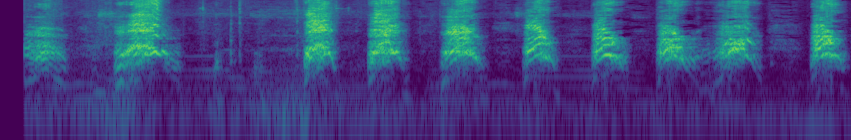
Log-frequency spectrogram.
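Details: Asher, a toy poodle, barks with road rage in a car. Two sharp, high barks open, then a pause, then a rapid run of about eight bright, evenly sized yaps.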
